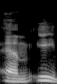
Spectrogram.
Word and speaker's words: me: Along her journey, she acquired these seven me or power objects. The word me is spelled m e, but it's pronounced me.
